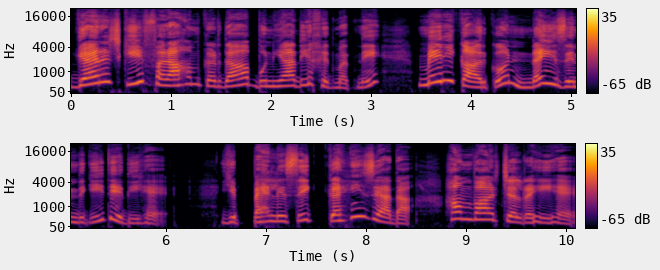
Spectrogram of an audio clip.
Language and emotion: Urdu, happy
